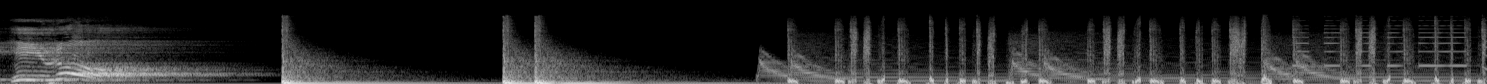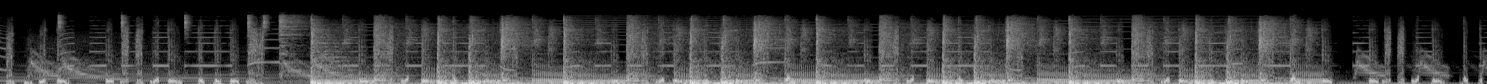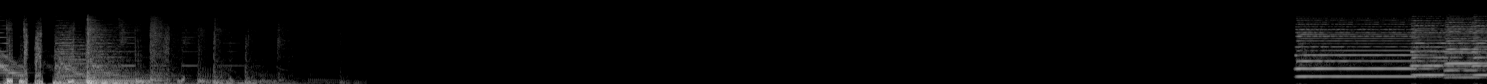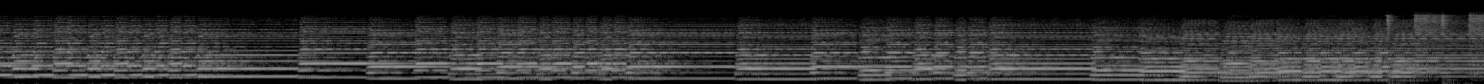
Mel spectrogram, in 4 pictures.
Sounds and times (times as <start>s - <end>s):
Music: 2.8s - 33.4s, 42.7s - 59.4s.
